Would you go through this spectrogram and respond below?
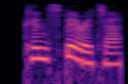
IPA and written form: kənˈspɪɹ.ə.təɹ (conspirator)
